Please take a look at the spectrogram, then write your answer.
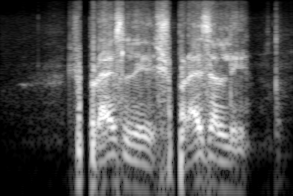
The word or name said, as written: spreissl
